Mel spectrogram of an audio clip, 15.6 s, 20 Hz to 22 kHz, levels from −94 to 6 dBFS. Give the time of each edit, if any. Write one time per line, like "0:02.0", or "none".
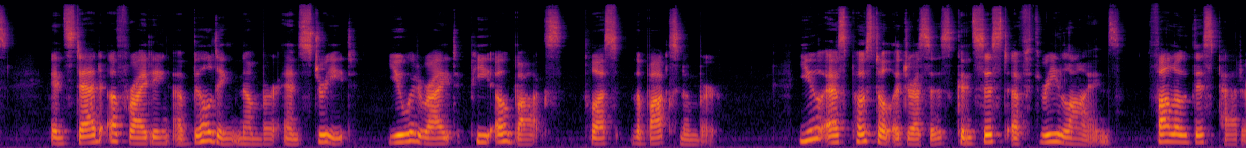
none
